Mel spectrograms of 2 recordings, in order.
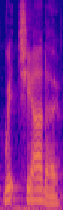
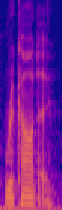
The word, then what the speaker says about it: Ricciardo: And I actually checked the Italian pronunciation of his name because, you know, people like Christian Horner have been calling him Ricciardo, and I checked it, and yes, it should be Daniel Ricciardo.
